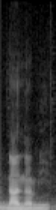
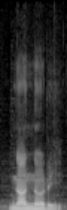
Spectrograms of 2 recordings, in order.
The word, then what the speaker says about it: Nanori: Oh, Nanori. Nanori. Sorry. Nano or no. Does that make sense? No, it doesn't. Nanori. Oh, Nanori. Yeah, Nanori. Not Nanomi. Nanori.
